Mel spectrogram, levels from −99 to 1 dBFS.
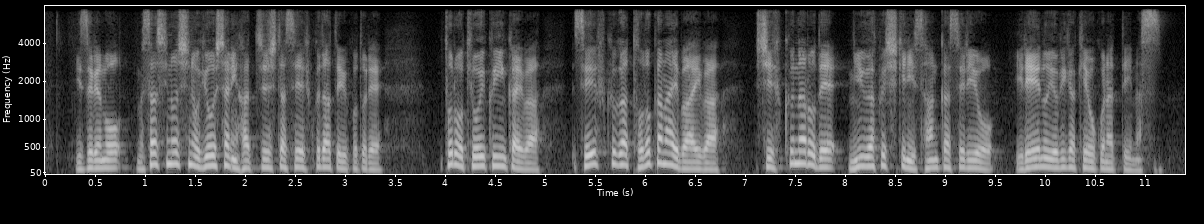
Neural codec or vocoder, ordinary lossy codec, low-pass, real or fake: codec, 16 kHz in and 24 kHz out, 1 kbps, XY-Tokenizer; none; 7.2 kHz; fake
